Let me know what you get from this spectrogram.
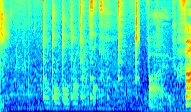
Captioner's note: fast Forwarded Sounds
